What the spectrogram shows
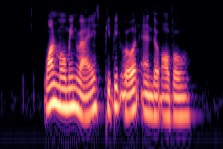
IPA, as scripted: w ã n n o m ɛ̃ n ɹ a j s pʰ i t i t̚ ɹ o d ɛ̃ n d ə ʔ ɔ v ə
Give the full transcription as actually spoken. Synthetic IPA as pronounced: w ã n m o m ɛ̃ n ɹ a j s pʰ i p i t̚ ɹ o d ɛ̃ n d ə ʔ ɔ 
